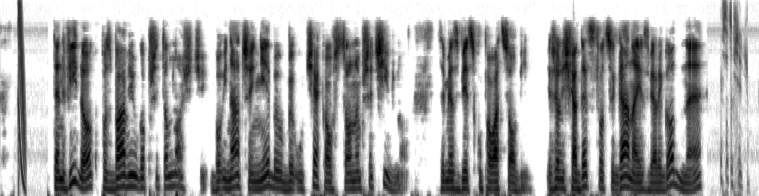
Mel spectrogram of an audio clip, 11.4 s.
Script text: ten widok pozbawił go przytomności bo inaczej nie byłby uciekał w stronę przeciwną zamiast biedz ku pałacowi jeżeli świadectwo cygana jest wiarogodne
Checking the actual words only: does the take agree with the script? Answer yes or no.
yes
